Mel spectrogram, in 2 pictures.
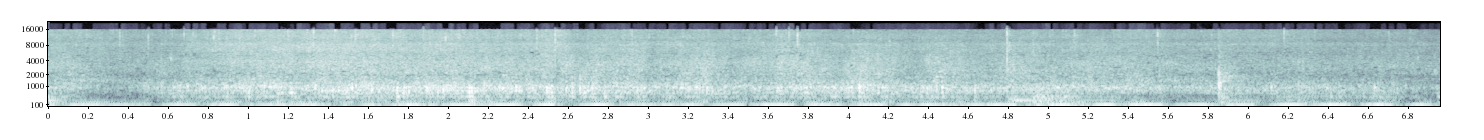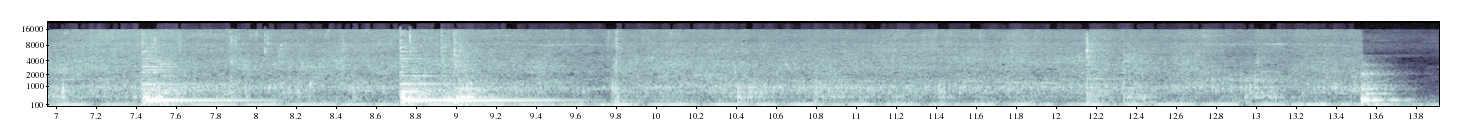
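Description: Puris deep-frying in hot oil, a continuous soft bubbling sizzle with occasional scrapes and clinks of a slotted spoon, fairly faint and steady throughout, no talk.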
